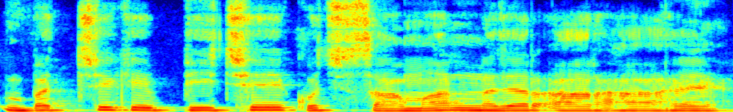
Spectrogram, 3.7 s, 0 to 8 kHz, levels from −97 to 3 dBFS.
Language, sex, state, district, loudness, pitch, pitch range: Hindi, male, Uttar Pradesh, Lalitpur, -13 LUFS, 155 Hz, 145-165 Hz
